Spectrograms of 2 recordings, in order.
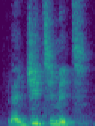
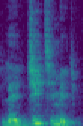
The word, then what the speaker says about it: legitimate: Legitimate. G is stressed. Legitimate.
